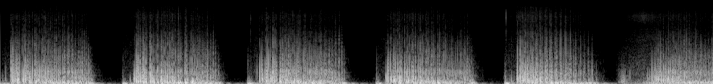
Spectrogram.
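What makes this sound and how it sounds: Fingernails scratch fast across a soft brown, finely ribbed fabric pillow in six dense bursts separated by short pauses. Each burst is a rough, rapid rasping texture, heaviest in the low range with a thin, bright hiss on top.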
